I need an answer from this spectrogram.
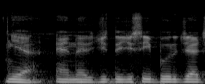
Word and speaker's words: Buttigieg: Buttigieg. Okay. Yo, hold up. It's spelled like booty judge. So he's- butt gig. Booty Booty judge.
